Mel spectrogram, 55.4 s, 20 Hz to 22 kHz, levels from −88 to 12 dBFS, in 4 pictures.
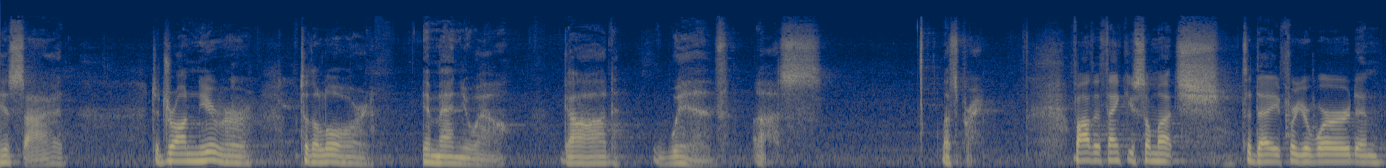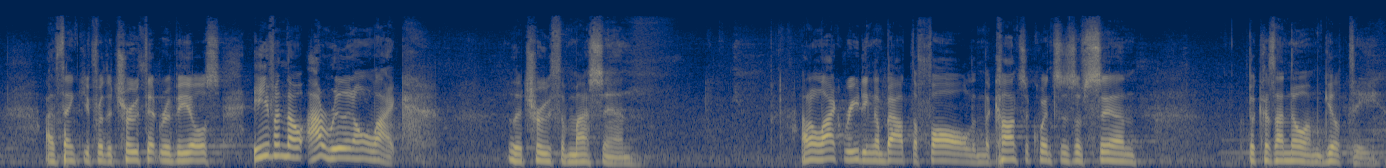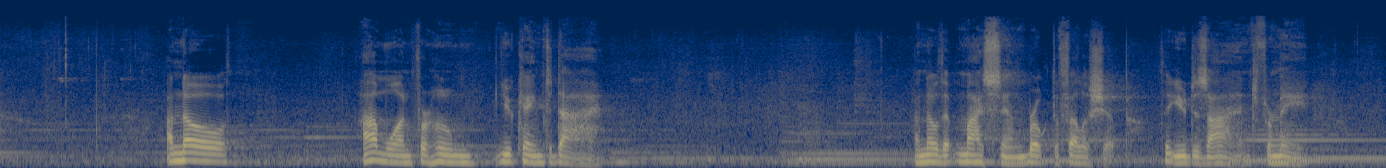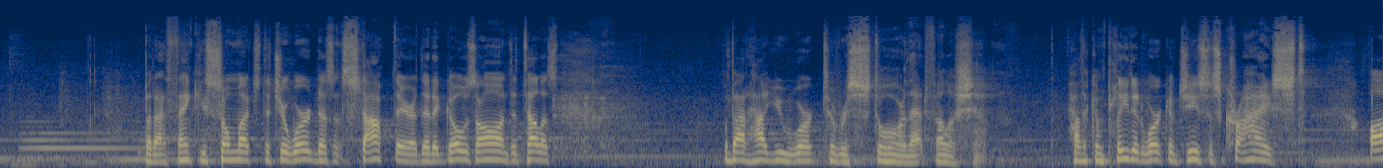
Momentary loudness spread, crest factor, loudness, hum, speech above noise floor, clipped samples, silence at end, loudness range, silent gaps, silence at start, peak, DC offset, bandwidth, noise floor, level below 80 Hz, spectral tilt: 20 LU; 22 dB; -24 LUFS; none; 28 dB; under 0.1%; 0 s; 7 LU; none; 0 s; -4 dBFS; under 0.1%; 15.5 kHz; -51 dBFS; -62 dBFS; -5 dB/octave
